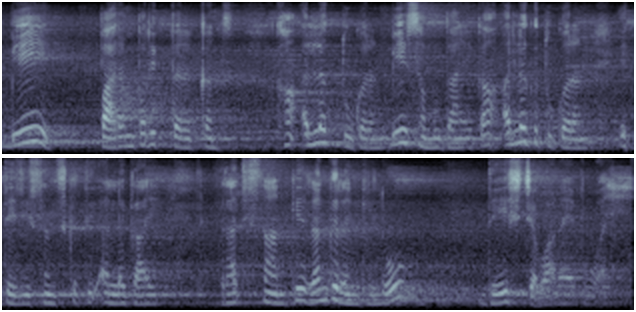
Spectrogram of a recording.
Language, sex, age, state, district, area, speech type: Sindhi, female, 45-60, Rajasthan, Ajmer, urban, spontaneous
